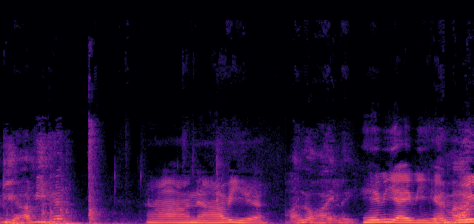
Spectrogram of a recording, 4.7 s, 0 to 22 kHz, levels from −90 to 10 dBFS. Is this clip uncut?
yes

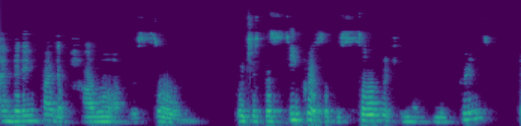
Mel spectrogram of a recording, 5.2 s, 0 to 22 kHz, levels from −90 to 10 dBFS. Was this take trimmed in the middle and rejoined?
no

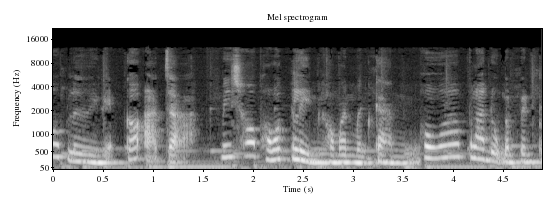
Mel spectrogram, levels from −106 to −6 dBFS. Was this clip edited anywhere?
yes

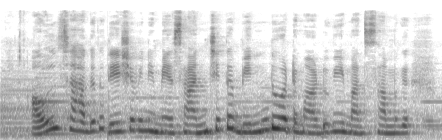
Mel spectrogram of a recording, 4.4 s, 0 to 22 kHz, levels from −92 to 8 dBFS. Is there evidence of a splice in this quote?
yes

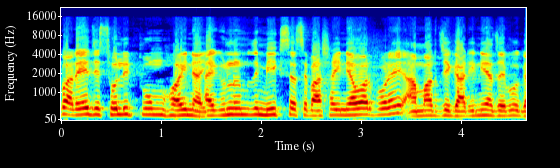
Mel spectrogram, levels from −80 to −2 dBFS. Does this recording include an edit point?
yes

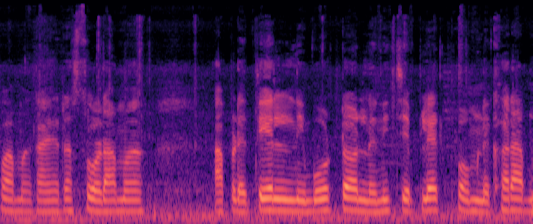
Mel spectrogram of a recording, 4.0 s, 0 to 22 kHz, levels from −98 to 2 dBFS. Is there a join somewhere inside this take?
no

